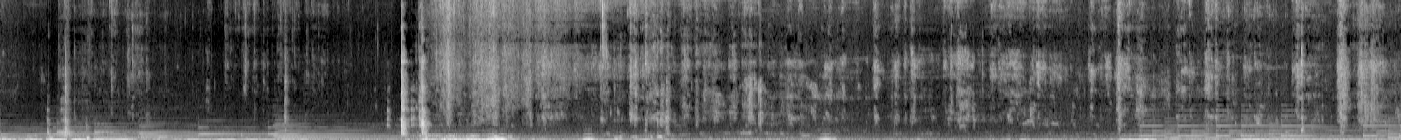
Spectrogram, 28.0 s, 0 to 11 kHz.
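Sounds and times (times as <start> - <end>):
utensils knocking on dishes: 8.0 - 8.8.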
